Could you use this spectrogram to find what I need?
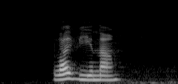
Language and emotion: Russian, neutral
